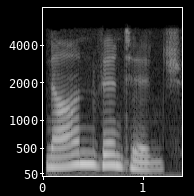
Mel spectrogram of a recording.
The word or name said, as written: nonvintage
